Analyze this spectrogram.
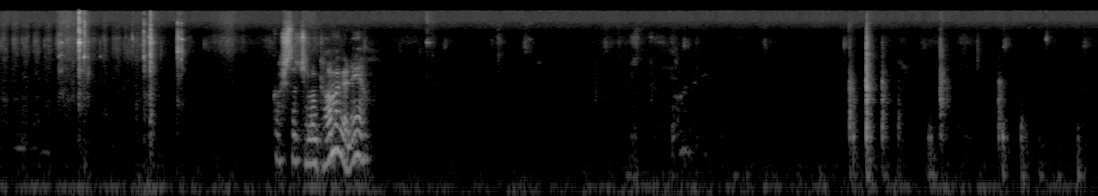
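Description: Small tools clack and tap against a hard tabletop.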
